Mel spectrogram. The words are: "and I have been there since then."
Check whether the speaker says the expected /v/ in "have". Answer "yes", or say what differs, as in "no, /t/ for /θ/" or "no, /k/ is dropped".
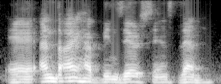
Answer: yes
